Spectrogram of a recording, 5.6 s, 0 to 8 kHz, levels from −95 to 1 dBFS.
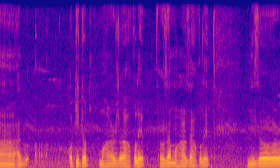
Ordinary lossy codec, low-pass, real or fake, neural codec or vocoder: none; none; real; none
